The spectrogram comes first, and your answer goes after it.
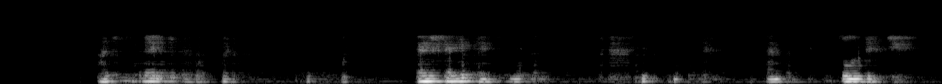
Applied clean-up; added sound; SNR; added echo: neural mask model DeepFilterNet 3.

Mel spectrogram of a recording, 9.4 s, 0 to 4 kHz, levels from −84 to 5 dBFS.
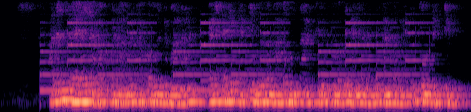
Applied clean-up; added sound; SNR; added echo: none; Electric guitar; 20 dB; reverberation time 1.2 s.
